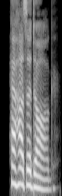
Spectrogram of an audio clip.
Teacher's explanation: Did you hear that the S sound from has links into the A? That makes it flow faster and smoother.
